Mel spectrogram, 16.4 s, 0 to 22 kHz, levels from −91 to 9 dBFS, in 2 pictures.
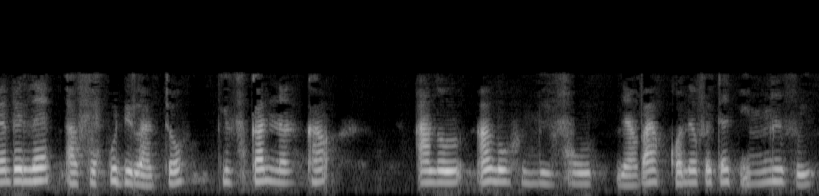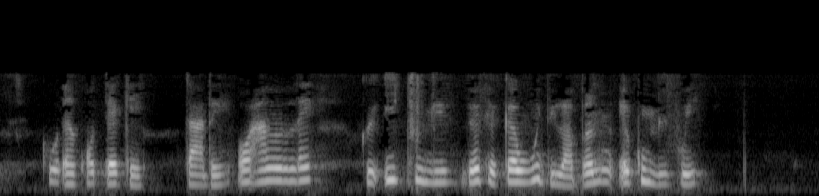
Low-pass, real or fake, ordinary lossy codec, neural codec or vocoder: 5.4 kHz; fake; MP3, 24 kbps; codec, 16 kHz, 0.8 kbps, ZipCodec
